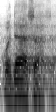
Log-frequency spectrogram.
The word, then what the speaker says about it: داسة: يقول كلمة ابن ماجه اسم صاحب السنة تنقط وتنطق تاء في الوصل أو هاء مع التوجيه، ماجه ومنده وداسة هي هاء لا تنقط ولا تنطق، ماجه ومنده وداسة كلها بالهاء. يقول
